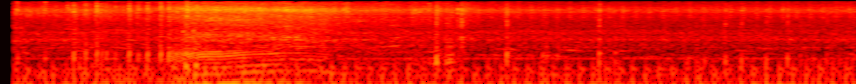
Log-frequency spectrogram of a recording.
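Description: Trials motorcycle engine running at idle, with a brief rise and fall in revs about a second in.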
